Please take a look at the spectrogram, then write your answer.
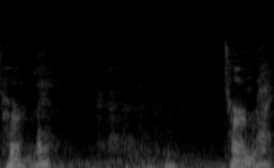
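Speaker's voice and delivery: sweet sat-nav voice, barely above a whisper. Imitating a car GPS giving directions: nice sweet GPS lady voice. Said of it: "this nice, sweet voice".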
